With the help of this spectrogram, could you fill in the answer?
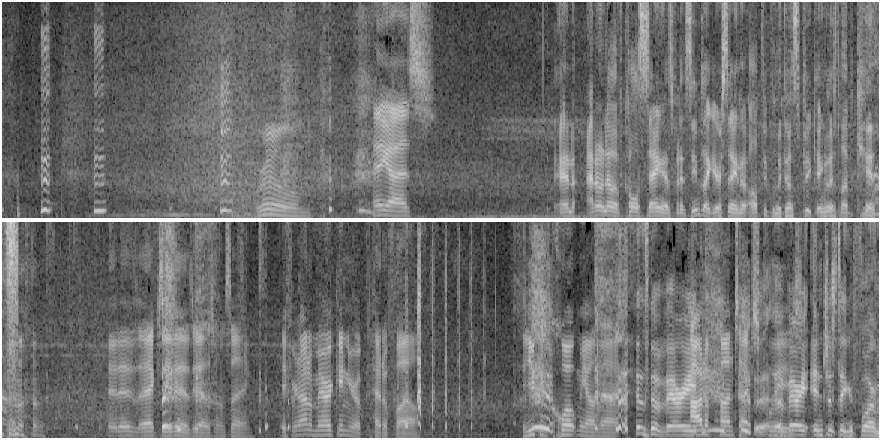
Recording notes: Recorded on Hill Street in Downtown Los Angeles.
